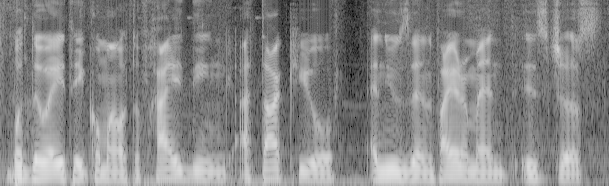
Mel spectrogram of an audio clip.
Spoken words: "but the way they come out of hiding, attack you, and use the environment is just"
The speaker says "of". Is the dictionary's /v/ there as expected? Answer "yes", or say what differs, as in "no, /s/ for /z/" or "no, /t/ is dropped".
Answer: no, /f/ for /v/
